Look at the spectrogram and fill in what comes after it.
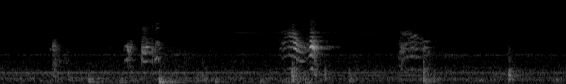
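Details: Tom, a black-and-white male cat, fighting a neighbour's male cat over territory: short harmonic yowls in bursts at about one-second intervals, the loudest a rising wail near the middle, over a steady background hum.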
